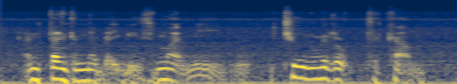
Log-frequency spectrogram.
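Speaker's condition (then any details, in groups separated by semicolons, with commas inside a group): Cerebral palsy; cannot walk, crawls to get around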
